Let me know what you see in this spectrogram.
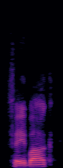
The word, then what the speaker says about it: Fabok: Fabok.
